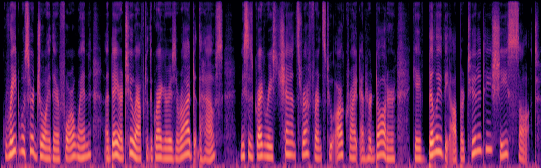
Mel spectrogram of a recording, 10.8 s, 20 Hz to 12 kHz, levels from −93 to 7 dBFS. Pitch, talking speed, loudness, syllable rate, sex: 185 Hz, 175 wpm, -21 LUFS, 5.6 syllables/s, female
